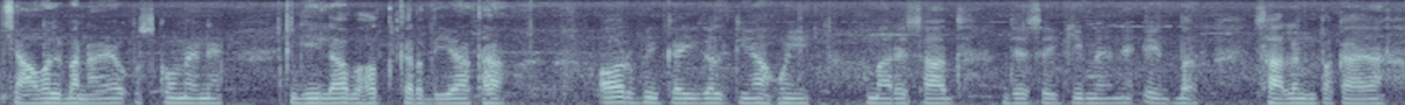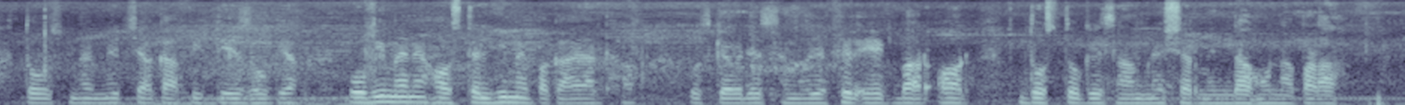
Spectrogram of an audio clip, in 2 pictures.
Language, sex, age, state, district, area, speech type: Urdu, male, 18-30, Uttar Pradesh, Lucknow, urban, spontaneous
